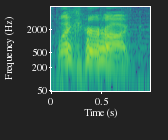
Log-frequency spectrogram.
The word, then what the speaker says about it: Lycanroc: Lycanroc.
